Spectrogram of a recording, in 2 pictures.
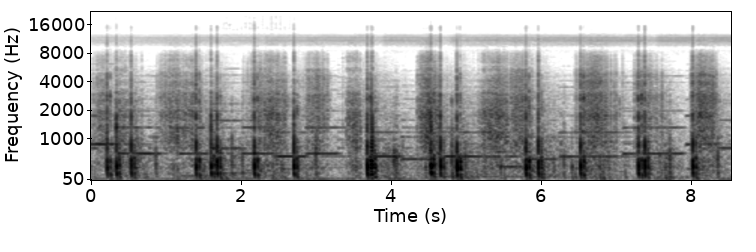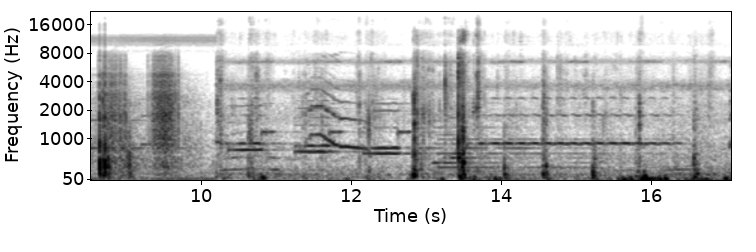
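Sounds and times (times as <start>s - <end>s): fireworks bangs: 0.0s - 11.9s
crackling hiss of fireworks: 0.0s - 14.3s.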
